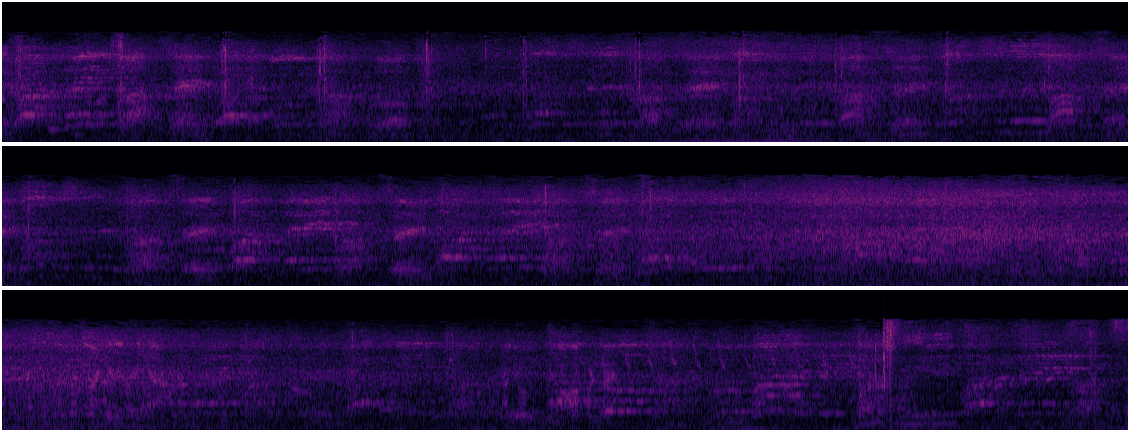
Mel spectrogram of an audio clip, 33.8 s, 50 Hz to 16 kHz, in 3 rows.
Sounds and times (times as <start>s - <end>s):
Outside, urban or manmade: 0.0s - 33.7s
Speech: 8.2s - 33.7s.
